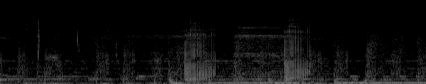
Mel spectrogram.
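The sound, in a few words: fart while walking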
